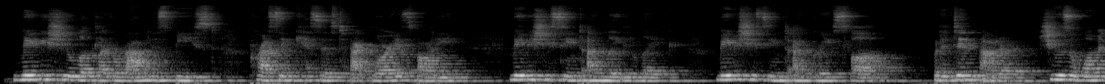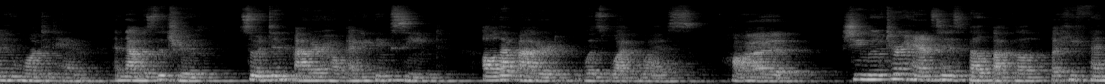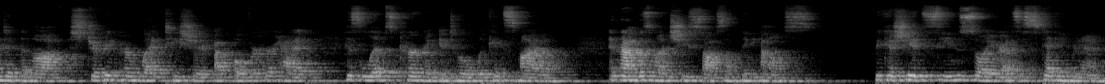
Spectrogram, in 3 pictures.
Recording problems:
off-mic speech; far
room echo; noticeable; dies away in 0.8 s

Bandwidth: 16.5 kHz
